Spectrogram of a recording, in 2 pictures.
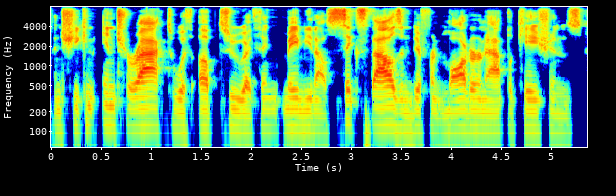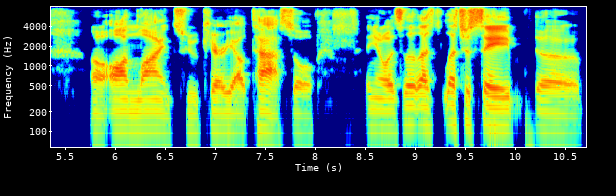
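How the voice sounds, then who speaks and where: A man talks casually as he demonstrates a product. His voice is a little low yet bright and forceful, with informal, upbeat, halting phrasing. The sound is close and dry. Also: fairly even intonation, no echo, low-quality recording. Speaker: presenter demonstrating a voice assistant. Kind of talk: casual demo conversation.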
